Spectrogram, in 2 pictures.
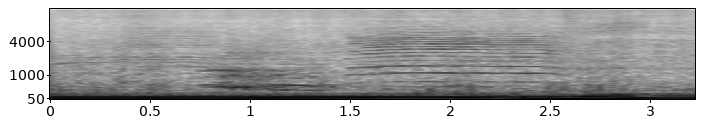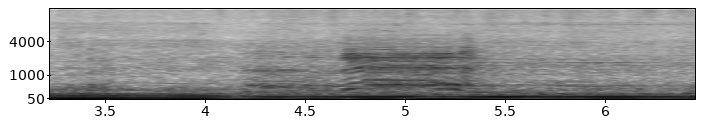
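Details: Farm sheep at Ewetopia Farms waiting for their feed during daily chores. Three wavering bleats with quavering harmonics, one long and drawn-out near the middle, over a steady low engine-like drone.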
